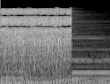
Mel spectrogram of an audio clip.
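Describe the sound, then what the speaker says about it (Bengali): Prawns fry in hot oil in a home kitchen while cooking a prawn curry with cauliflower, giving a steady close sizzle that cuts off abruptly, leaving a quiet hum. "এবারে চিংড়ি মাছটা ভেজে নিচ্ছি"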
